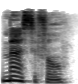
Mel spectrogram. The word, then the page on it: merciful: British English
